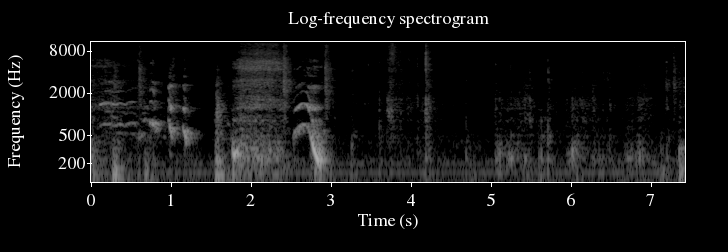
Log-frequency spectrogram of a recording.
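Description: A person biting into and chewing a cream-filled saltine cracker. There is a crunch about two seconds in and a short falling "mm"-like vocal sound just after it, then quieter chewing clicks.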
